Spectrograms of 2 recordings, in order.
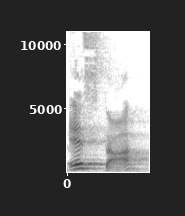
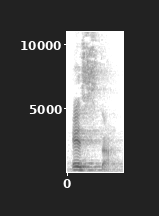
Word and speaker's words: esta: And está, like this, is, she is, he is, está, because it has this accent, and when you pronounce it, you can see está. But esta, like this one, like here, it means that, like means this one, esta, this one, esta.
